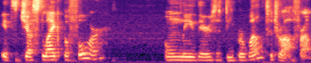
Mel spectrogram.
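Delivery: smooth, refined, polished, sophisticated male voice. Game master voicing an unseen man the players hear: smooth sophisticated man's voice. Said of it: "smoother uh, man's voice. he sounds very sophisticated".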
